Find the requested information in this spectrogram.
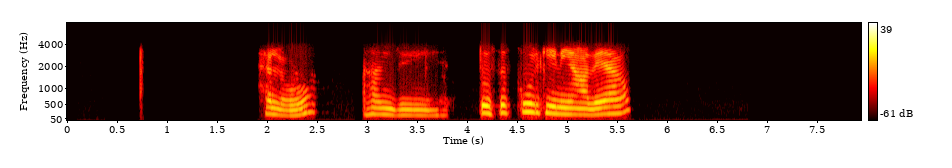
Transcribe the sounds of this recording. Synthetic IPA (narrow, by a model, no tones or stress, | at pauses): hɛloː | ɦãːɲd͡ʑiː | t̪useskuːlkiːnĩãːʋeao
